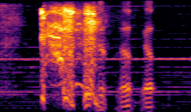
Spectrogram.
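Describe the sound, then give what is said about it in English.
A fairly loud bout of throat clearing and coughing: one long rasping burst followed by three shorter hacks in quick succession, with no talking. “But I'm going to go cough some more.”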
